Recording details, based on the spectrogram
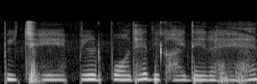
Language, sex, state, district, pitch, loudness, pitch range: Hindi, female, Himachal Pradesh, Shimla, 215 Hz, -20 LUFS, 200-225 Hz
